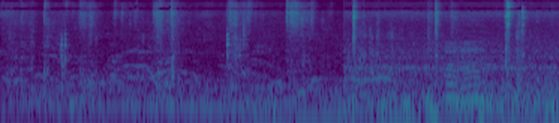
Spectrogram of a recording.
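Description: Faint bird calls over a low background hum, with a few light clicks and muffled voices.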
